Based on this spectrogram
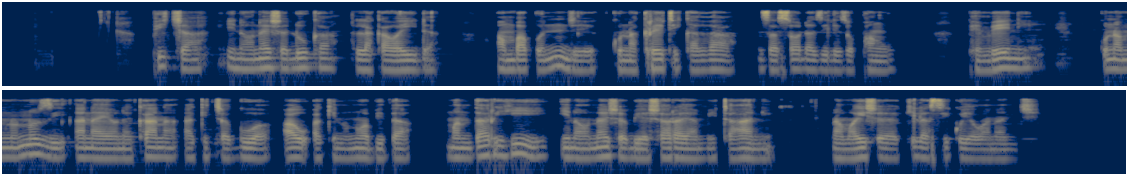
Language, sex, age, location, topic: Swahili, male, 18-24, Wajir, finance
